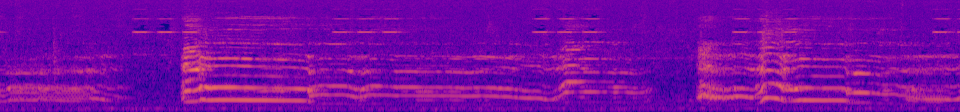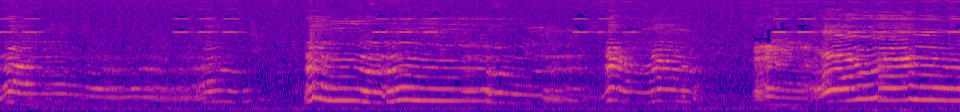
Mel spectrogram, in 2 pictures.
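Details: Vizsla (Canis lupus familiaris), howl.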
